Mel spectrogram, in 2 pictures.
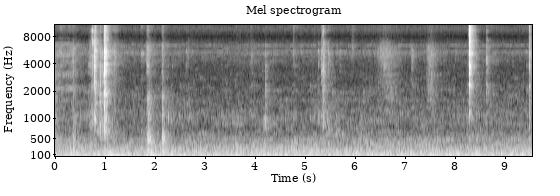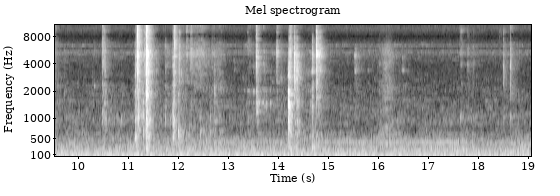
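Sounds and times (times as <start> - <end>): small metal parts clicking: 10.5 - 12.3.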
